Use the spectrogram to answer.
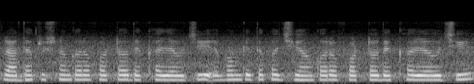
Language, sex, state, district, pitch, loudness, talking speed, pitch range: Odia, female, Odisha, Malkangiri, 215 Hz, -14 LUFS, 115 wpm, 210-220 Hz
